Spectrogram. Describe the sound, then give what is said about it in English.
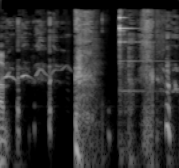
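A small bell used as a segment marker rings out loud, struck in a couple of quick bursts with a bright, lingering metallic tone between them, and no one talks over it. “If you can't tell, we just recently added the bell.”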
